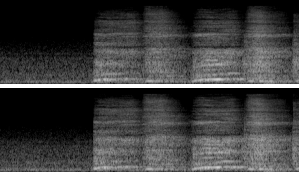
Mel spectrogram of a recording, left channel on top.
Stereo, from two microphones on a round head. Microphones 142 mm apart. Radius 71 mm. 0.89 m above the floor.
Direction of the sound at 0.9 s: 30° right (ahead or behind).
